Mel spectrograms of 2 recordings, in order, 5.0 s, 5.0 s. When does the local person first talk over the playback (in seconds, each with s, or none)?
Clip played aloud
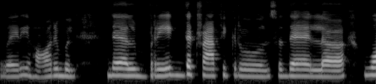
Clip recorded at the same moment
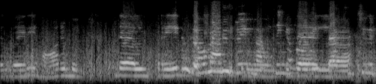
2.4 s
